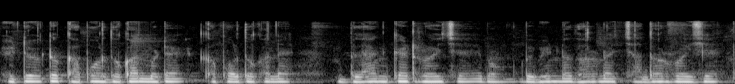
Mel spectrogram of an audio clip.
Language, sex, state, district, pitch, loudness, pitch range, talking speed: Bengali, male, West Bengal, Purulia, 125 Hz, -16 LUFS, 120-130 Hz, 115 wpm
